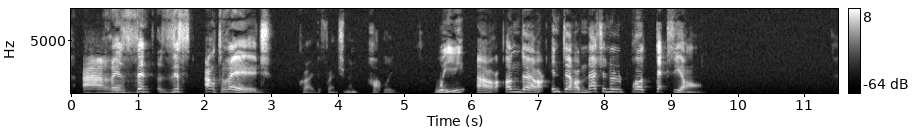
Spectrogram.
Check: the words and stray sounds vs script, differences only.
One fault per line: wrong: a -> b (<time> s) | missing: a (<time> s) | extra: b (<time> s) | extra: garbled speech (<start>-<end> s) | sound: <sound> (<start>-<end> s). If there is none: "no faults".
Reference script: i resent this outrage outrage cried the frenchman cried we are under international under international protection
missing: outrage (3.0 s)
wrong: cried -> hotly (4.4 s)
missing: under international (8.3 s)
